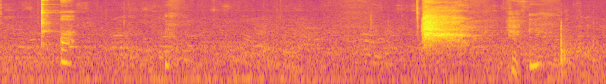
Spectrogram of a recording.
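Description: Drinking glasses clink together in a toast: a couple of light taps early on, then one bright, ringing clink, all over a murmur of indoor room noise.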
